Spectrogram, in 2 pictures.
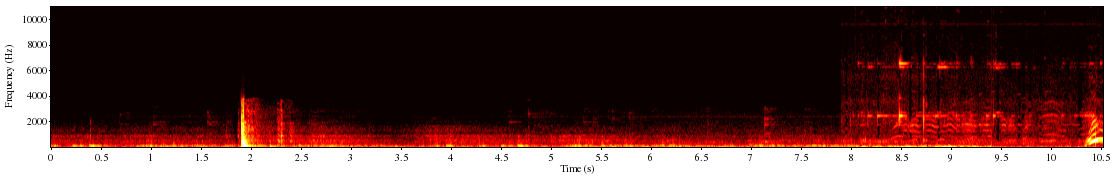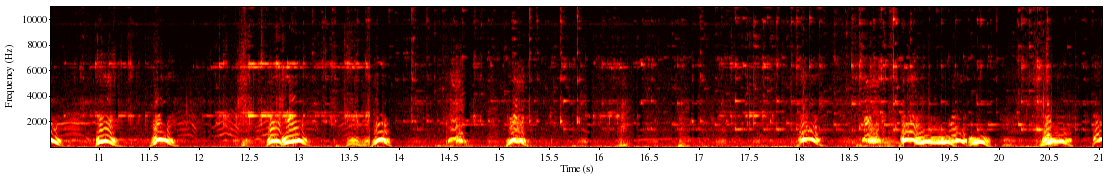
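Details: A pack of Griffon Nivernais hounds chases a wild boar in Haute-Garonne during a hunt. A sharp gunshot cracks early on. After a quiet stretch, a burst of loud, harmonic barks and bays repeats rapidly from several dogs.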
